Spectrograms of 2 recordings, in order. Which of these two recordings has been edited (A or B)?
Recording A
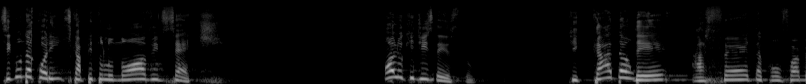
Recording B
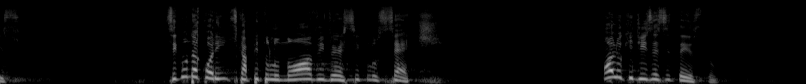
A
